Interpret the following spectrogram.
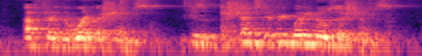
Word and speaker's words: ash-Shams: Say the word ash-Shams. Did you pronounce the al? No.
